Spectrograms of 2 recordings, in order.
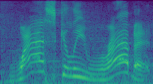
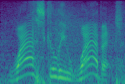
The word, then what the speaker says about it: Wascally Wabbit: Wascally Rabbit is going up. Sorry, I added a hard pronunciation there. Wascally Wabbit. There's no R in the second.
